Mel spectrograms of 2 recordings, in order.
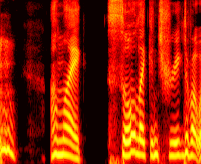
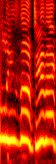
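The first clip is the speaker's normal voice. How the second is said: play-acted, very high-pitched, tearful crying plea; 13 semitones higher than usual. Retelling a reply to a proud therapist: imitating own crying. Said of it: "'cause I'm, like, crying".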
